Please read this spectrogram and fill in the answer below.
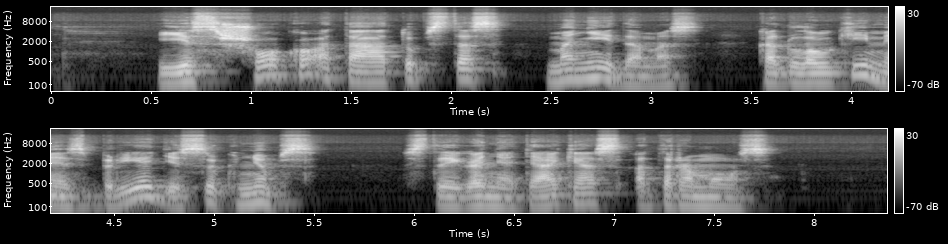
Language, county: Lithuanian, Utena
